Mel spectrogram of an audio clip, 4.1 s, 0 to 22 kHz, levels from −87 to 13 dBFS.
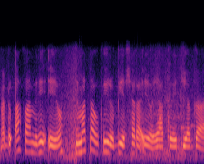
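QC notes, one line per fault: Throughout, gain pumping: the gain swings by something like 20 dB, so loud and soft parts end up closer in level and the whole thing sounds squashed. That's likely the mic gain cranked way too high with a fast limiter clamping down on each loud syllable and letting go in the gaps, heard through the 8 kHz top end of the call codec.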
